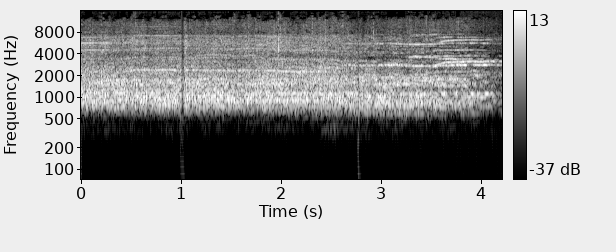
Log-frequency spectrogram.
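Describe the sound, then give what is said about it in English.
A large audience applauds during Trump's speech in Miami in a dense, steady roar of clapping and cheering that holds at full strength for several seconds, with no speech over it, then eases slightly at the end. “As you can hear, that was a big applause line in Trump's speech in Miami.”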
